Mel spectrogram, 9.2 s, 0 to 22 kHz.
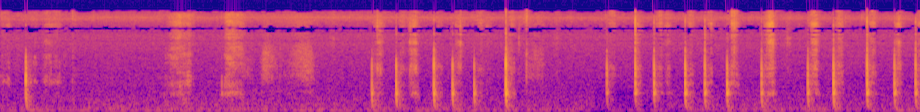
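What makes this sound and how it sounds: A stylus tip writes words on an iPad's glass screen covered with a matte, paper-like plastic film. Soft scratchy strokes are followed by a quick run of about 21 sharp, dry ticks with a light mid-pitched click and almost no ring, in a quiet setting.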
